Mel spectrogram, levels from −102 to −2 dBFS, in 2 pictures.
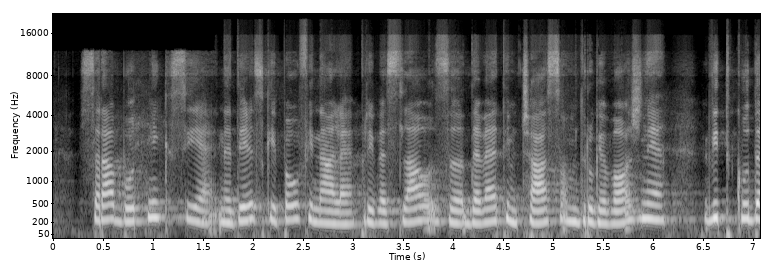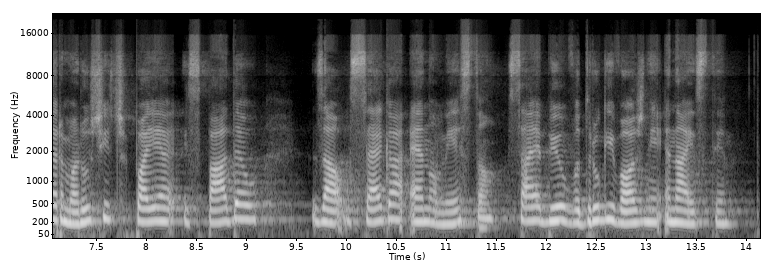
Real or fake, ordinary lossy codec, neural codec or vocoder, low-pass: fake; Opus, 32 kbps; codec, 44.1 kHz, 7.8 kbps, DAC; 19.8 kHz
